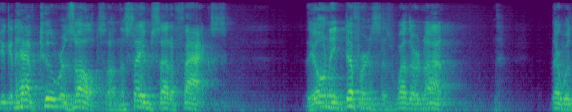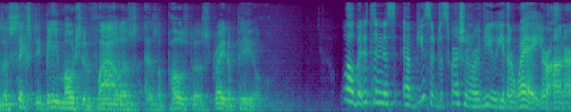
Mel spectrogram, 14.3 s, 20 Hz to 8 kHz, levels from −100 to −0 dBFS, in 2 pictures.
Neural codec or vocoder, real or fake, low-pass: vocoder, 24 kHz, 100 mel bands, Vocos; fake; 7.2 kHz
